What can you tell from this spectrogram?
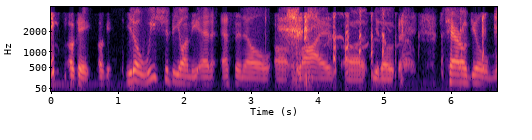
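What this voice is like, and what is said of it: Usual voice. Nothing is said of it.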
